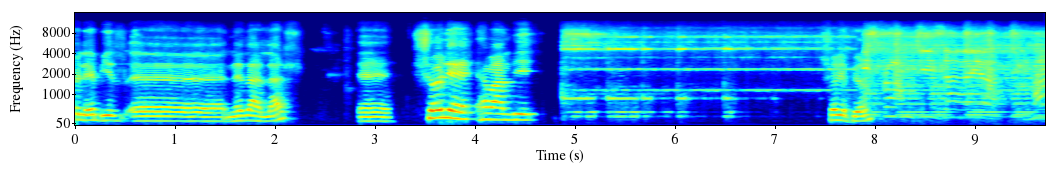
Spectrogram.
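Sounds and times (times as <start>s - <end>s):
speech: 0.0s - 5.0s, 7.5s - 8.1s
phone ringtone bright electronic melody: 4.9s - 9.6s.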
